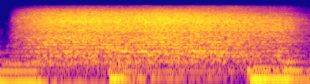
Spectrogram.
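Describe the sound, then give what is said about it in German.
A steady, breathy rush of air blown through a horn with no musical tone, a loud hiss lasting about three seconds without a break. “Für die Fauchschabe wurde in ein Horn geblasen, aber ohne Ton.”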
